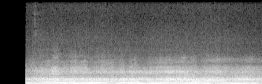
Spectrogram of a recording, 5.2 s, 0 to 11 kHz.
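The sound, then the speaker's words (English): Firefighting aircraft laying a retardant line over a wildfire burning south of a town: a loud, steady engine drone starts abruptly after a short silence and roars on without a break. “Aircraft laying a retardant line to help keep the 2 mile road fire burning out of control south of Sycamores from moving towards the town core.”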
